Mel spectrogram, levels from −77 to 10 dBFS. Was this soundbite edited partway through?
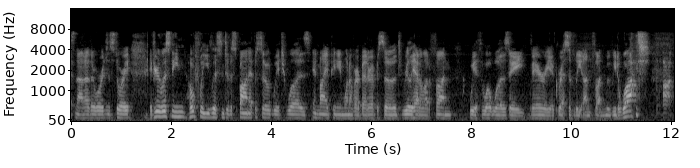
yes; 1 cut; at 9.1 s

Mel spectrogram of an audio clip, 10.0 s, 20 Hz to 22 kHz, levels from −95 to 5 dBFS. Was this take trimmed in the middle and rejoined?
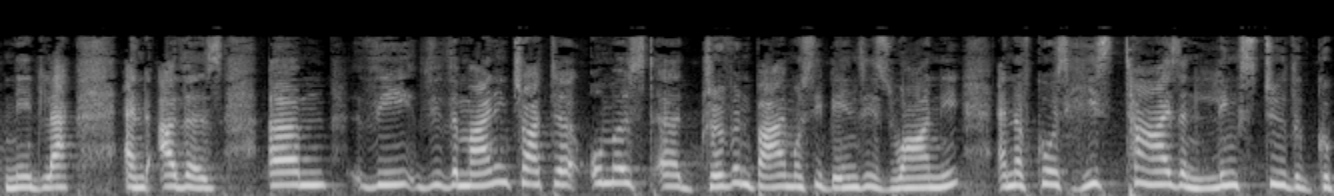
yes; 1 cut; at 2.6 s

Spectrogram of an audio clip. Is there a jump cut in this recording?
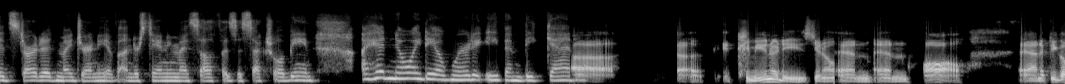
yes; 2 cuts; at 5.7 s, 8.3 s

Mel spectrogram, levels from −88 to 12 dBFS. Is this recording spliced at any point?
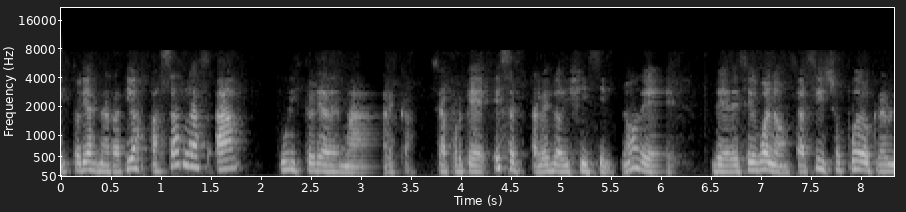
no; 0 cuts

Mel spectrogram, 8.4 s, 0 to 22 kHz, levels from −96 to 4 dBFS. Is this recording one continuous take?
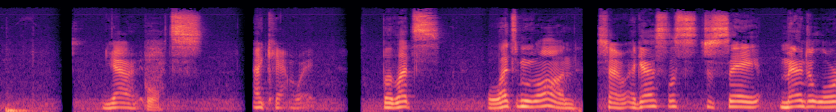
no; 2 cuts; at 1.4 s, 5.8 s

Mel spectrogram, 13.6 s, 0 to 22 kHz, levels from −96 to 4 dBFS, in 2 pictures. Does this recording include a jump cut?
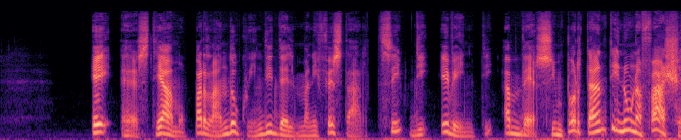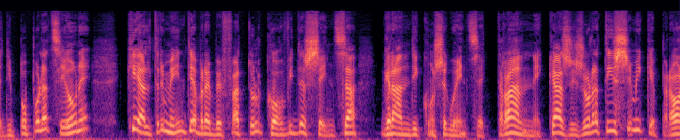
no; 0 cuts

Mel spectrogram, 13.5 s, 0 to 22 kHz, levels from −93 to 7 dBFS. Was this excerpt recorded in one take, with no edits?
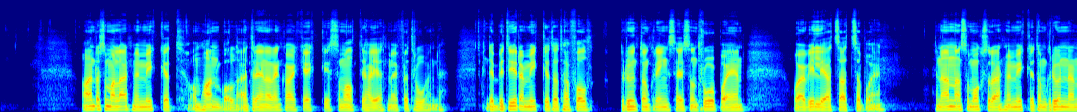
no; 2 cuts; at 5.9 s, 11.5 s

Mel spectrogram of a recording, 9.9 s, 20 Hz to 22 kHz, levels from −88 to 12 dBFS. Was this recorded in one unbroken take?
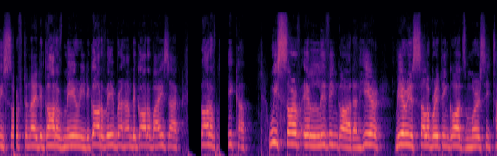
yes; 0 cuts

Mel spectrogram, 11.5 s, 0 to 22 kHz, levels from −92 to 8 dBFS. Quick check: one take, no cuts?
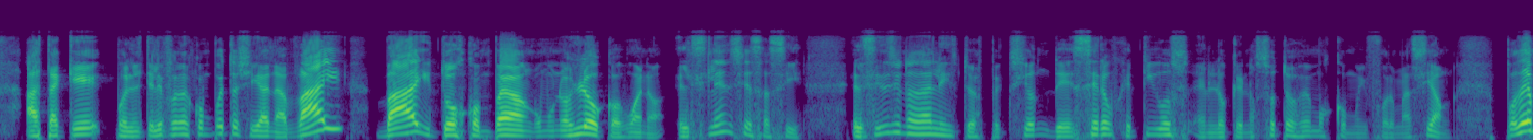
yes; 0 cuts

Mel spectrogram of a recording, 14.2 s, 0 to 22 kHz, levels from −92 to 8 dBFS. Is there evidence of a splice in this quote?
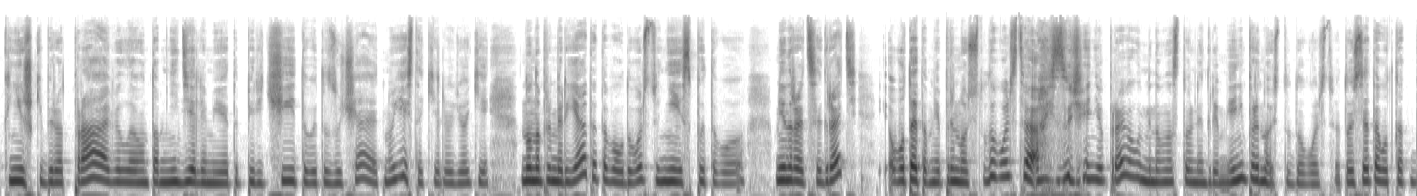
no; 0 cuts

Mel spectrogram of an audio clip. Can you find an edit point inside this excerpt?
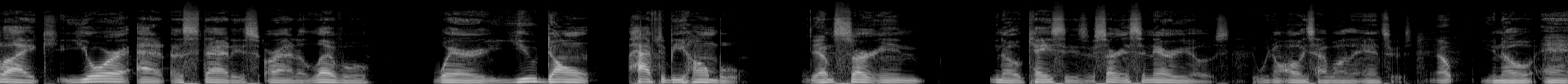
yes; 1 cut; at 12.5 s

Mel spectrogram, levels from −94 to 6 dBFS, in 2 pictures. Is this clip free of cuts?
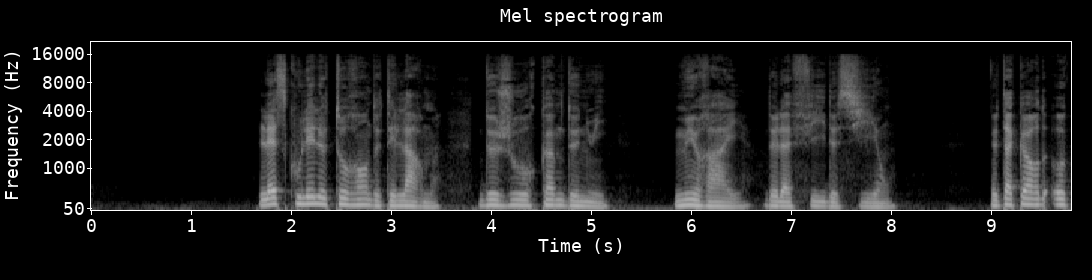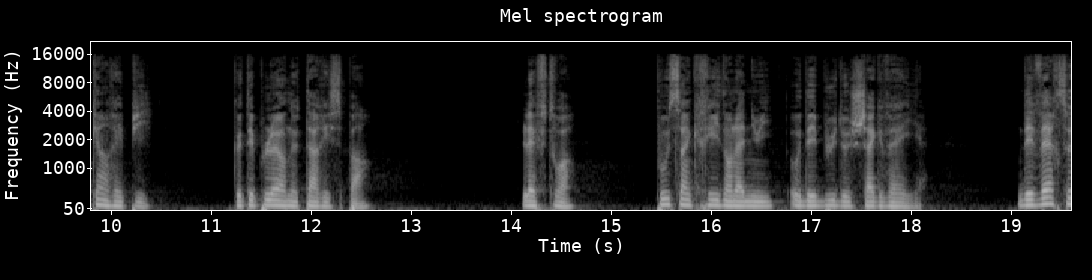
yes; 0 cuts

